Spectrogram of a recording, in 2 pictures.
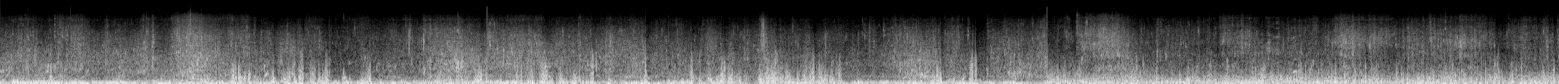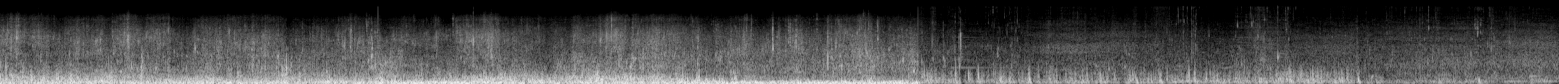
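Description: Strong wind buffeting the microphone over choppy lake water splashing around an inflatable kayak as it is paddled, with irregular splashes. About 25 seconds in, the sound drops suddenly to a much quieter wash of water.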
